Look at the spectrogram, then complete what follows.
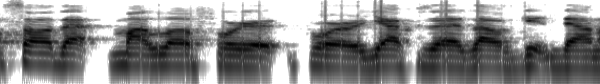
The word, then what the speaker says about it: Yakuza: Y'all all saw that my love for Yakuza as I was getting down on it earlier this week. And of course, I'm always doing a lot of different things. You're not saying it right, Bloody. It's Yakuza.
